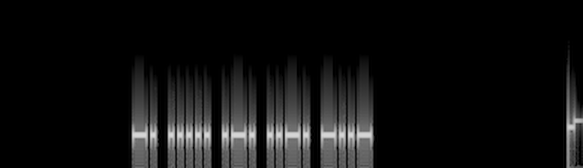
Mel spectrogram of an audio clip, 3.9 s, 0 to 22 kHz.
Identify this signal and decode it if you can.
Morse code, heard as a keyed tone, about 40 wpm, 700 Hz. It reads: N5RFX
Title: USA Call Signs - 5 Characters - 3x Character Spacing - 40wpm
